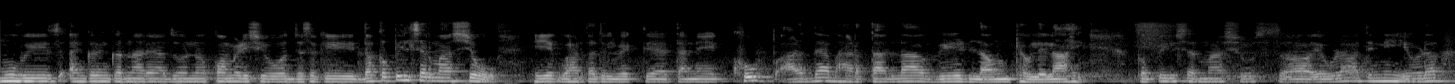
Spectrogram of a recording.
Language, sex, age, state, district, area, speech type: Marathi, male, 18-30, Maharashtra, Nanded, rural, spontaneous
